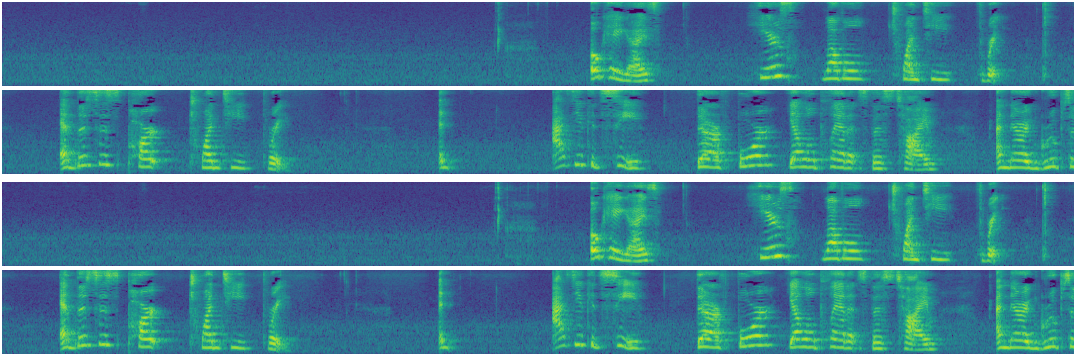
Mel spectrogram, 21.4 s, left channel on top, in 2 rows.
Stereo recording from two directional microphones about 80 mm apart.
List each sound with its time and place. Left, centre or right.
5.9 s a woman's voice: right
9.9 s a sound: right
11.2 s speech: right
12.9 s child singing: right
15.1 s a sound: right
16.4 s child singing: right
